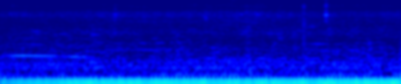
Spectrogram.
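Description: A steady low hum under faint background hiss, with no clear event.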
